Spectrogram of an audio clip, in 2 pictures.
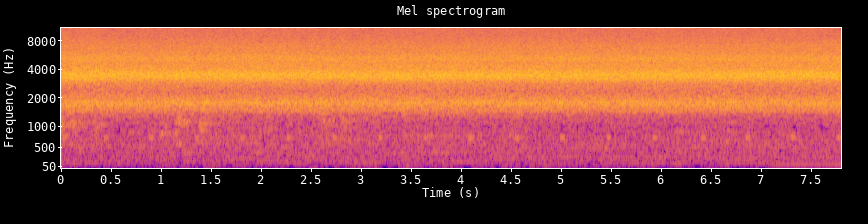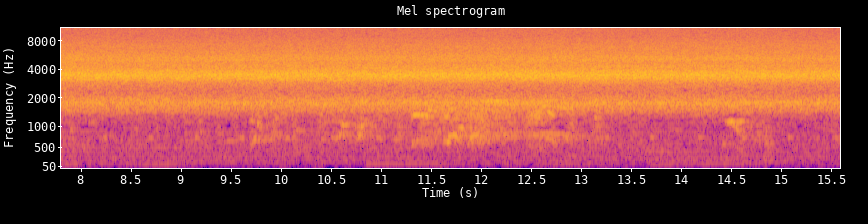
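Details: Continuous shrill cicada drone from Ubon Ratchathani, Thailand, on Monday, March 15. The dense high buzz holds level for the whole stretch, with a few faint softer chirping notes mixed in partway through.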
